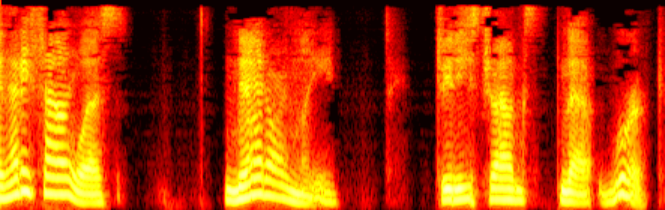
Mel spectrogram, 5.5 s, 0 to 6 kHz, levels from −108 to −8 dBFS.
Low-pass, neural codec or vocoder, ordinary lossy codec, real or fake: 5.4 kHz; codec, 16 kHz, 0.5 kbps, FreqCodec, larger model; MP3, 24 kbps; fake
